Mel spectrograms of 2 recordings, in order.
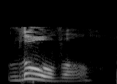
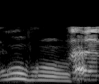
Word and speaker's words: Louisville: It's, it's you just, have to real choke on the you. – It's, it's, just the noise. Louisville. you don't say, you don't pronounce any of the word or uh, any of the letters. It's just Louisville.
